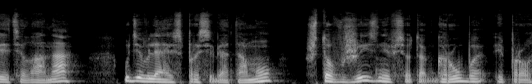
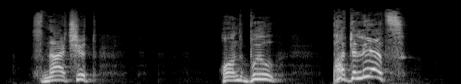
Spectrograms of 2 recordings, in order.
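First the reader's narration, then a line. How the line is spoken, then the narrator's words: Angry young man shouting. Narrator (Russian): крикнул юноша, сжимая кулаки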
